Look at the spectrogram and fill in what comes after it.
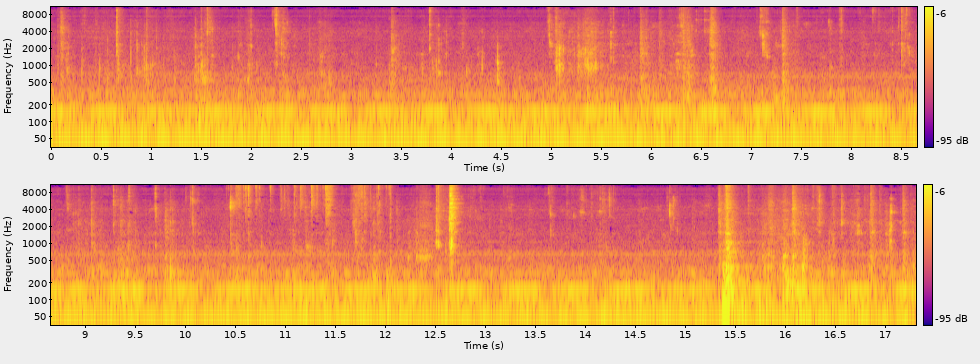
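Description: Someone chewing fried dried fish and rice, with scattered small clicks of a spoon against a plate and a couple of sharper knocks in the second half. A steady low hum sits underneath.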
